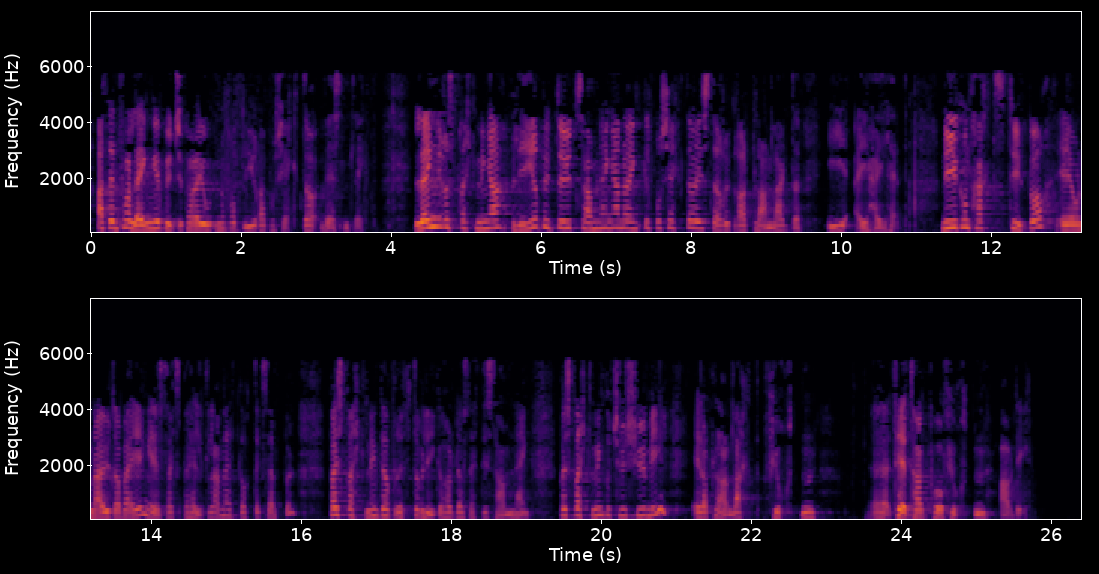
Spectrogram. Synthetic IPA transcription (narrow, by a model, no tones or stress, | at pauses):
ʔɑt̪ɛnfɔʁlɛŋːəbʏd̪jəpʰæʁɪuːd̪n̩ɔfɔʁd̪yːʁɑpʰʁʊʃɛ̰kt̪əʋḛːsənt̪lɪ̰kt̪ | lɛŋʁəst̪ʁɛknɪŋɑʁbliʁbʏɡd̪ɑʉːt̪sɑːmənhɛŋːɑnəɔɛŋkəlt̪̚pʰʁʊʃɛkt̪əɔɪst̪œʁəɡʁɑːd̪̚pʰlɑːnlɑɡ̚d̪ə | ɪʔæ̰ɪhæɪlɦḛːt̪nyːəkʊnt̪ʰʁɑkt̪st̪ʰyːpəʁɛʉnɑʉːt̪ɑʁbæɪɪŋeːsɑkspʰɔhɛlɡəlɑnːəɛt̪ɡɔt̪ːɛksɛmpəlpʰɔæɪst̪ʁɛknɪŋd̪æːʁd̪ʁɪft̪əɔʋliːɡəhɔlːbliːʁsɛt̪ːɪsɑ̰ːmənhɛ̰ŋːpʰɔæɪst̪ʁɛknɪŋpɔt͡ʃʰʉːʃʉːmiːlʔɛd̪ɛʁpʰlɑːnlɑkt̪fjʊʁt̪n | t̪ʰeːt̪ʰɑːkpʰɔfjʊʁt̪nʔɑ̰ʋd̪ɪ̰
